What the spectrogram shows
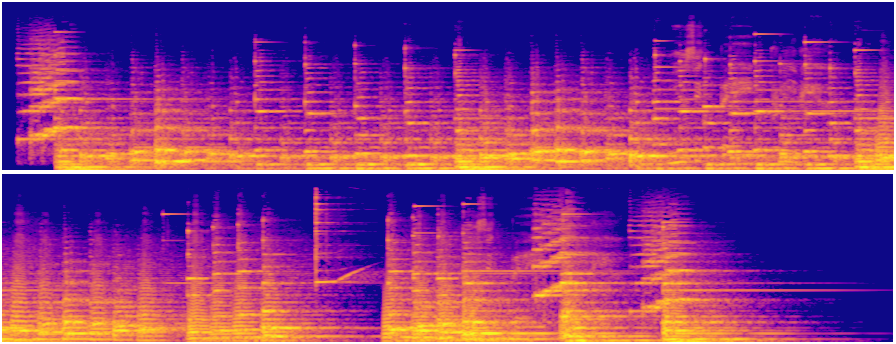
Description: Comical

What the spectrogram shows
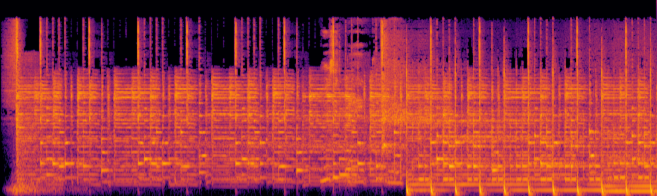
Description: Energetic Inspiring Upbeat Pop

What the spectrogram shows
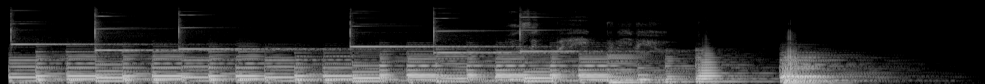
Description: Halloween Ident

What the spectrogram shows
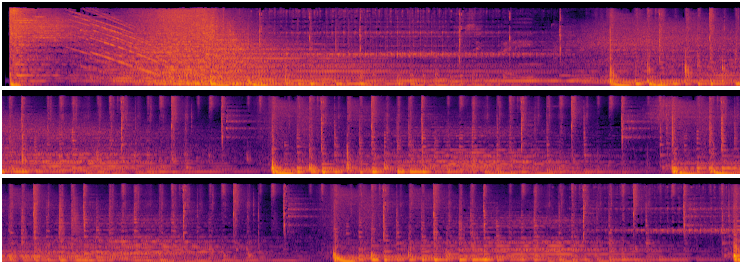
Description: American Jackpot Tension Bed

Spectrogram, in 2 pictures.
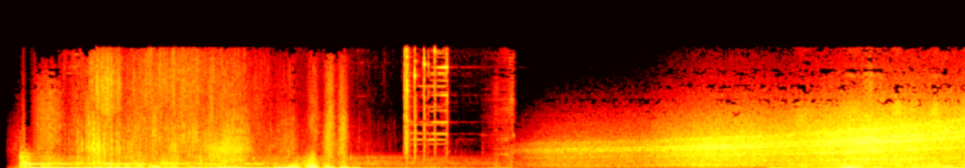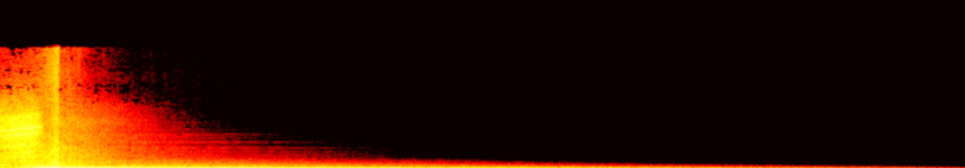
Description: Digital Impact Glitch Logo

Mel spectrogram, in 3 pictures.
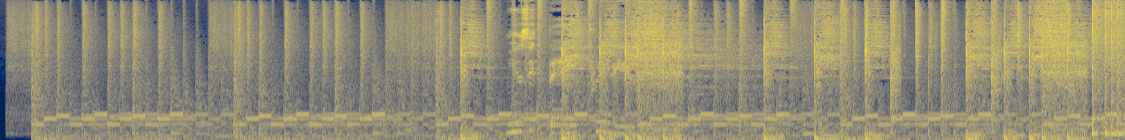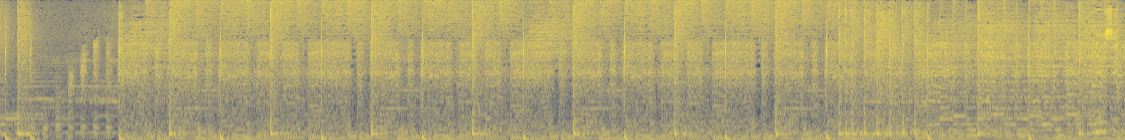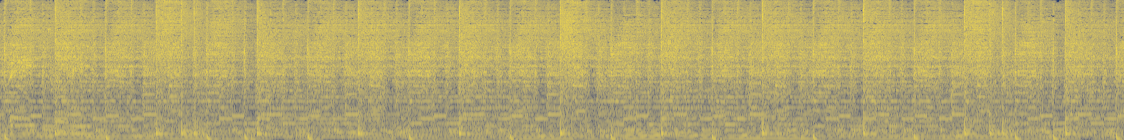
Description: Modern Metal

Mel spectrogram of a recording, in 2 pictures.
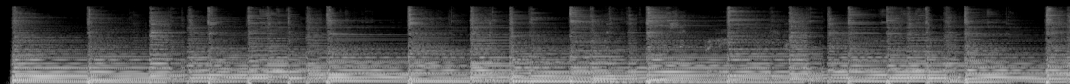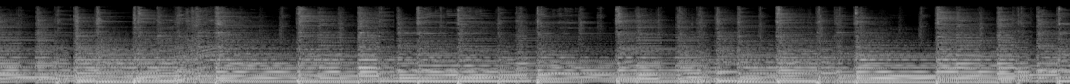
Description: Acoustic Rock Ballad

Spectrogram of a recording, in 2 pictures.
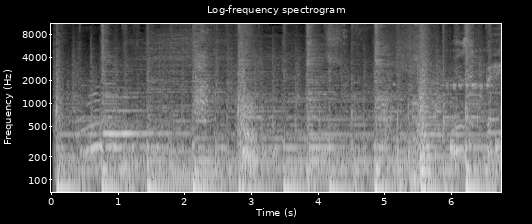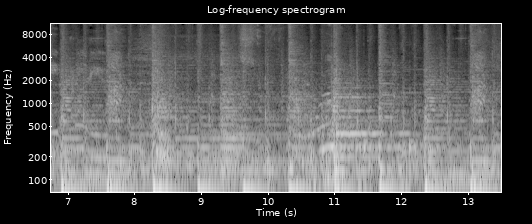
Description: African Elephant

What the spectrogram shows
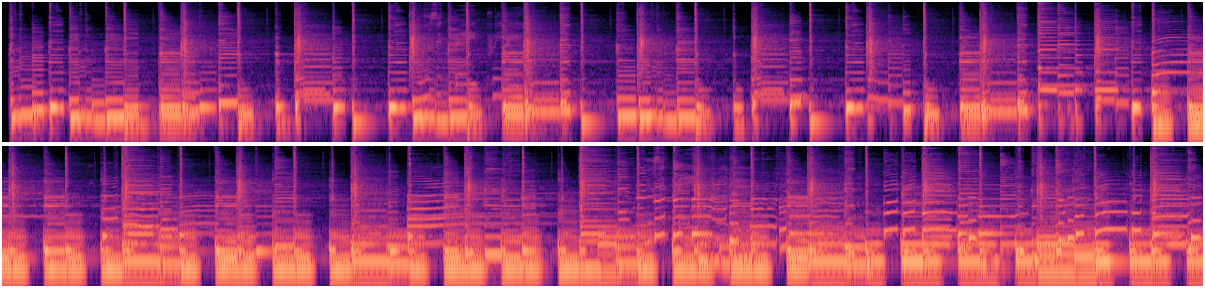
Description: Lazy Blues

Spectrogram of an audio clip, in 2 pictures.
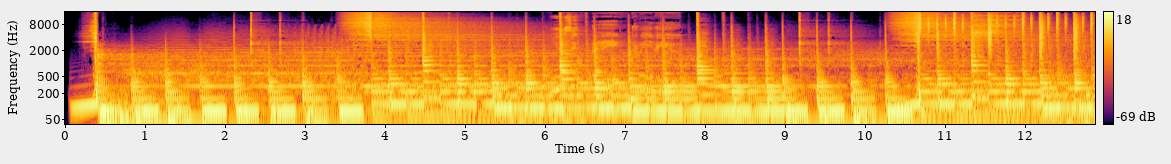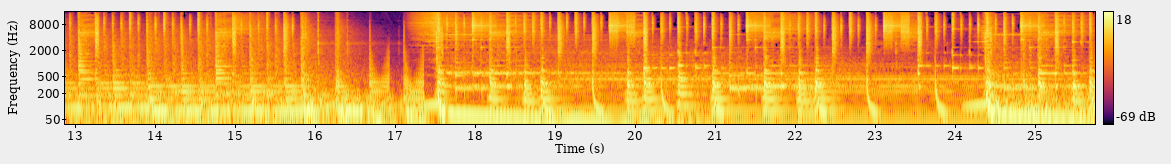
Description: Suspenseful Futuristic Cinematic

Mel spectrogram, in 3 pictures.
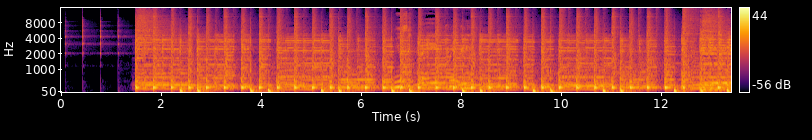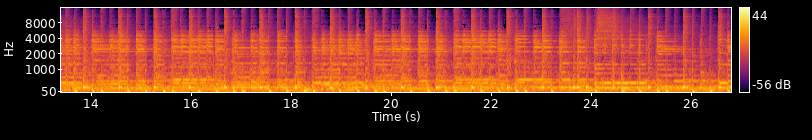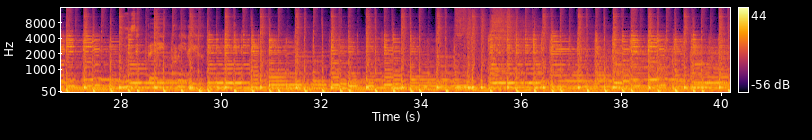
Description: Positive Pop Rock

